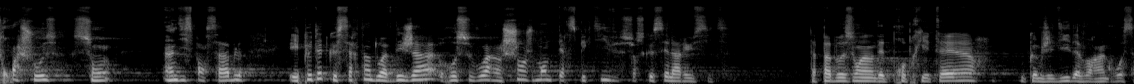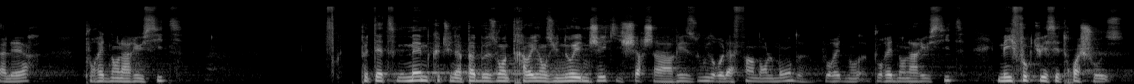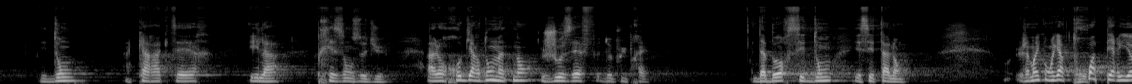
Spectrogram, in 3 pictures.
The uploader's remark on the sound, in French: Enregistré à l'église CVV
